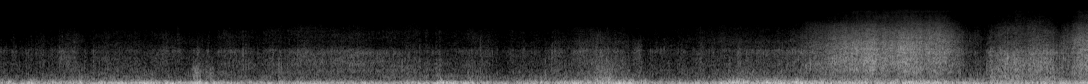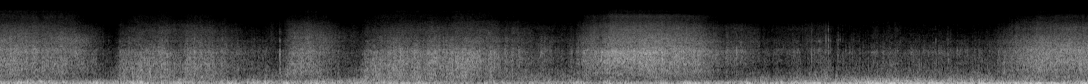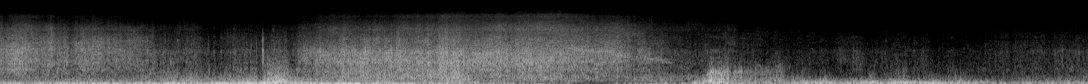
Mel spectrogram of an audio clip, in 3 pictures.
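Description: Wind buffeting the camera microphone during a fast ski descent, a constant low rumble. From about a third of the way in, stretches of louder hiss lasting a second or more come and go as the skis scrape over firm groomed snow.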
